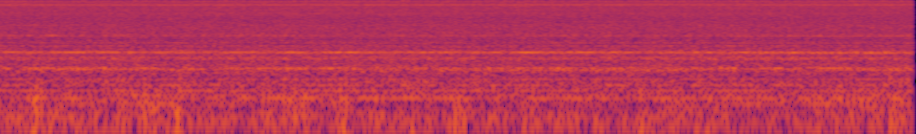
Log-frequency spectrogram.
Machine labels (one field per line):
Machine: fan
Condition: normal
